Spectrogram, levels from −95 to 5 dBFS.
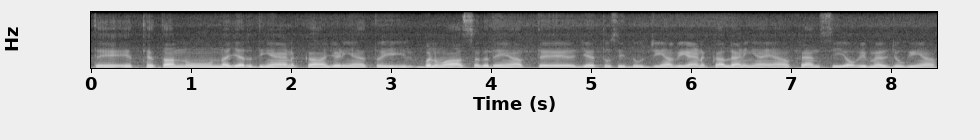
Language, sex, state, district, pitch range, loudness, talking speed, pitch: Punjabi, male, Punjab, Kapurthala, 120-125 Hz, -16 LUFS, 175 wpm, 120 Hz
